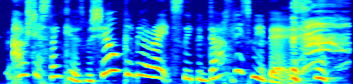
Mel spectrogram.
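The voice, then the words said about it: Put-on accent imitating her mum. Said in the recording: “You're not going to do the accent?”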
